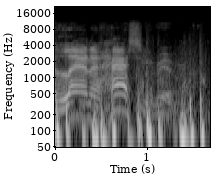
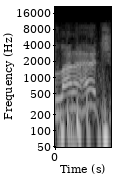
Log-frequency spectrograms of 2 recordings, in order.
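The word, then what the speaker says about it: Lannahechee: rode down to the Lana Hetchy River I caught some beautiful steelhead trout you mean the Lana hash no no no the Lana hatch it runs right near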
